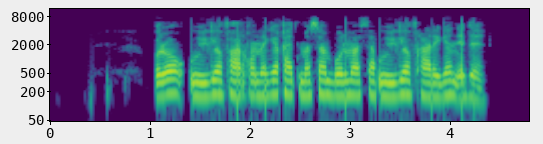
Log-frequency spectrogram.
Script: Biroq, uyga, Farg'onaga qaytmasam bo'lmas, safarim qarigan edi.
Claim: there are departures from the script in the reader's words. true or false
true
